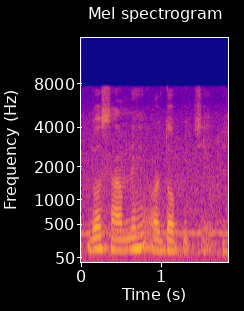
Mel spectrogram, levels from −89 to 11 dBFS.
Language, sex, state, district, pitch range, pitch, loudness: Hindi, male, Assam, Hailakandi, 130-150 Hz, 140 Hz, -14 LUFS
